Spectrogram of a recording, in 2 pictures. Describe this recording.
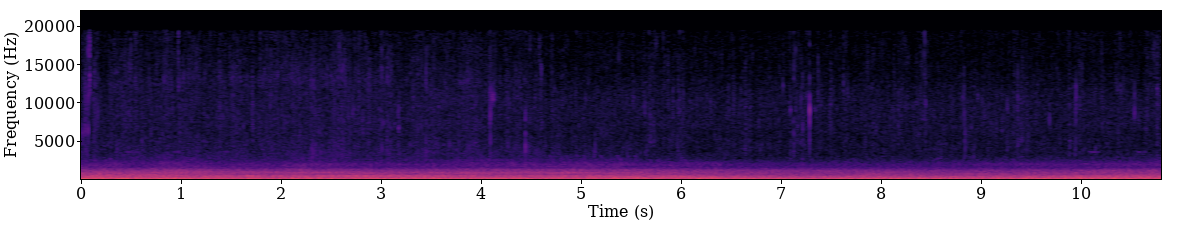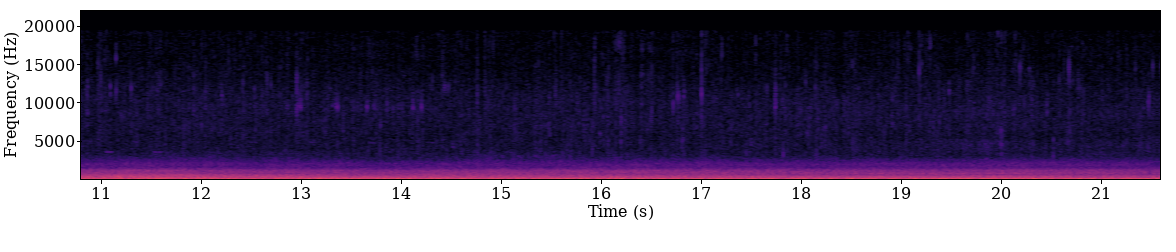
microphones close to busy anthill (Formica rufa), evening rush hour, traffic noise from nearby Berliner Autobahnring A10, helicopter. A strange mixture. (Tascam DR-100 MKIII, DPA4060)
